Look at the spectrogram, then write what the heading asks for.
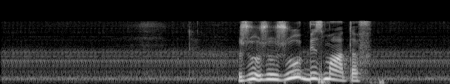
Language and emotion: Russian, neutral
